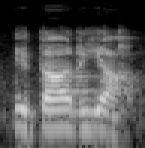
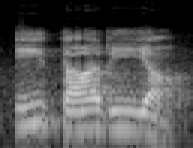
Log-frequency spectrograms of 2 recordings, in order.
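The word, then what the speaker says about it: イタリア: Italy, Italy को इतारिया बोला जाएगा, इतारिया।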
